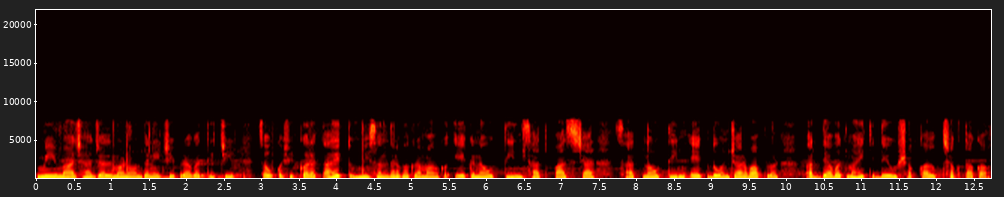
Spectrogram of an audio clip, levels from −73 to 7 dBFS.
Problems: background conversations at intervals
